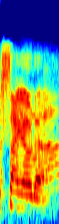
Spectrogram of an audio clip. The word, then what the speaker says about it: Scioto: His body was discovered and how do you pronounce it? The Scioto.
